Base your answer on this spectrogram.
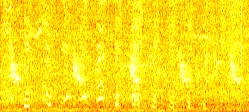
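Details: Two-week-old Golden Retriever puppies playing outside on a sunny summer day, some napping in the grass; short high squeaky yips and whimpers, several in quick succession, over steady outdoor background hiss.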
